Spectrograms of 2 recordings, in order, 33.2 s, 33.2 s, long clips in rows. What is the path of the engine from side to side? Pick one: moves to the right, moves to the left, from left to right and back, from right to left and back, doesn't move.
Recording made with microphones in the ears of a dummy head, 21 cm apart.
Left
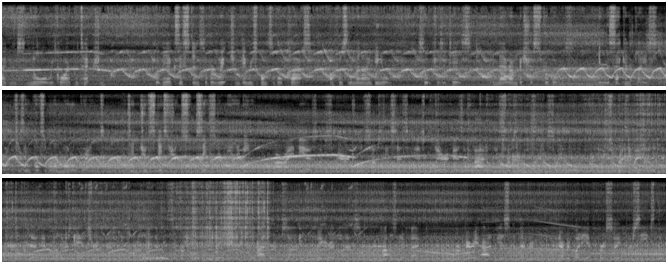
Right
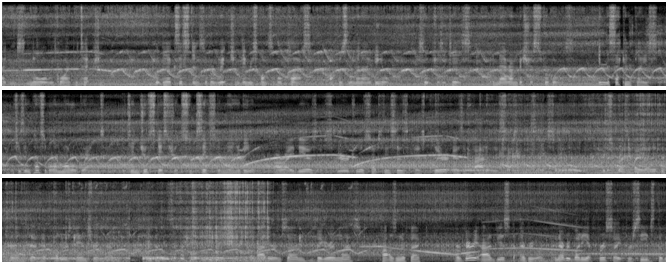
moves to the left.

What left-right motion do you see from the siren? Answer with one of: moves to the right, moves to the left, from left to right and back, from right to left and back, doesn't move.
moves to the right.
